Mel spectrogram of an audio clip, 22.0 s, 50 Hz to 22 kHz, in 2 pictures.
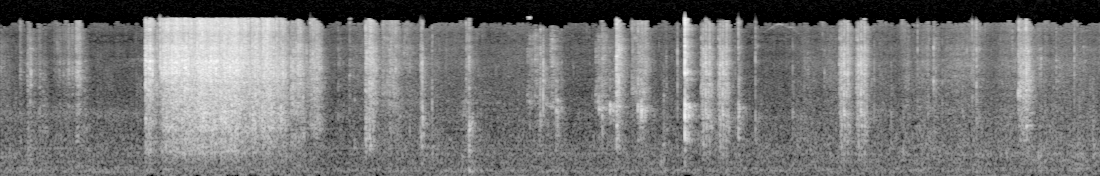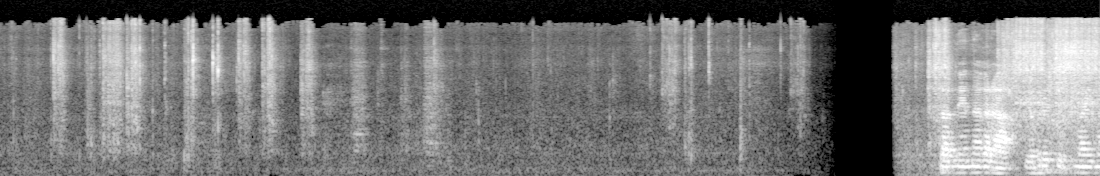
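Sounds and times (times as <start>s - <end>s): camera shutters clicking: 5.3s - 7.5s, 8.4s - 8.8s, 10.2s - 10.4s, 11.5s - 14.2s.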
